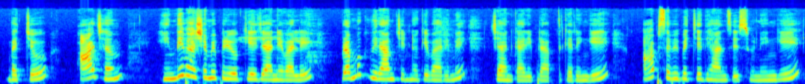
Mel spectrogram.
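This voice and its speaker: A woman teacher giving an online lesson to children, explaining slowly and speaking to them directly, with a filler now and then. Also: a little high, a little mellow.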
